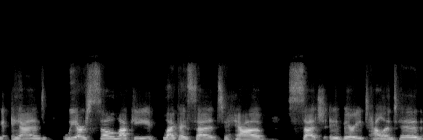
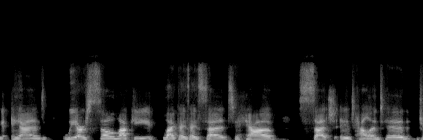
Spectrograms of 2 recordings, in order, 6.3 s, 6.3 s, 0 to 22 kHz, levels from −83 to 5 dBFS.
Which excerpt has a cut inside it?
second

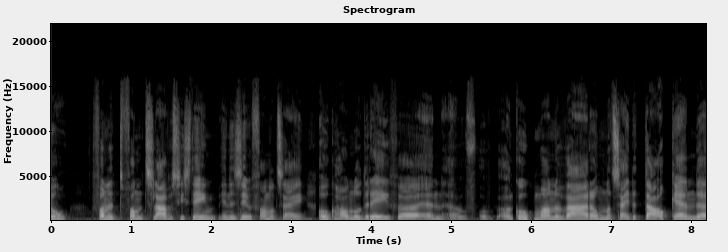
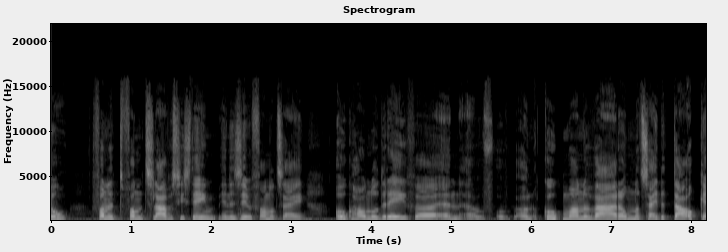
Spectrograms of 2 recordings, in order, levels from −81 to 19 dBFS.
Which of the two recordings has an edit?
first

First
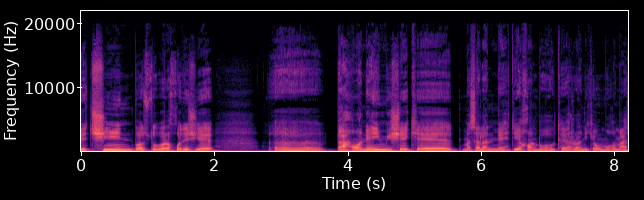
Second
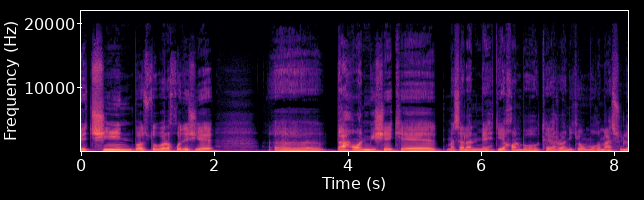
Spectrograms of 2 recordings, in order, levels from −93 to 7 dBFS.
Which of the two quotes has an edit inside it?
second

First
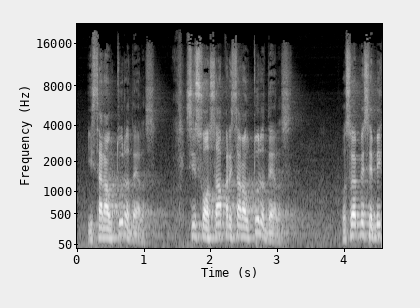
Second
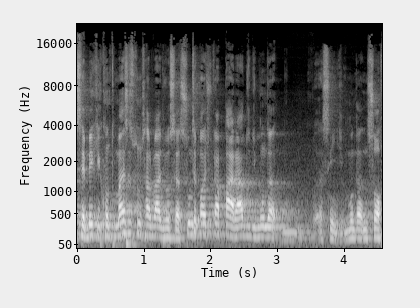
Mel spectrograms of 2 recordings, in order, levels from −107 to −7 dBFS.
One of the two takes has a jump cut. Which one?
second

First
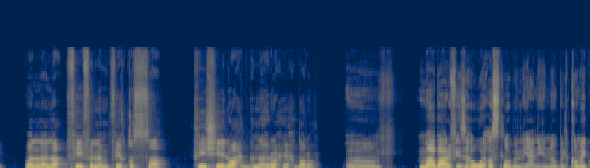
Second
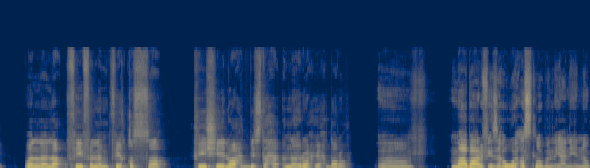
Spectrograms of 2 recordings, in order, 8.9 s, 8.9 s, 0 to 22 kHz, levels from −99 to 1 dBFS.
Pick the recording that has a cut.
first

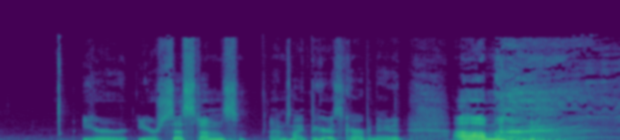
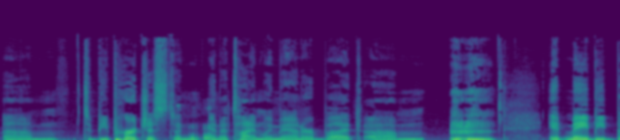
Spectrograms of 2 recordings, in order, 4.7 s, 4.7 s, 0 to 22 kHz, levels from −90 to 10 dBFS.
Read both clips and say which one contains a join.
first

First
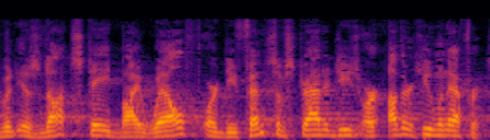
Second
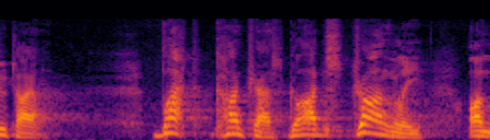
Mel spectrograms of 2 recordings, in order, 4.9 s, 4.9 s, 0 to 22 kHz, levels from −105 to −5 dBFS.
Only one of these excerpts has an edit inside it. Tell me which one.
second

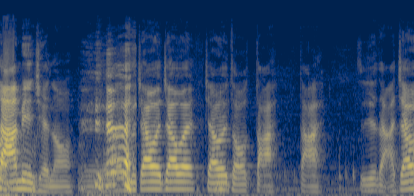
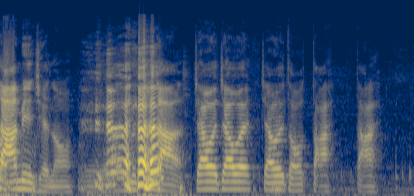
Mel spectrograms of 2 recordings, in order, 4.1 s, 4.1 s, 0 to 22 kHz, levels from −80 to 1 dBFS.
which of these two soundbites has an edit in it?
first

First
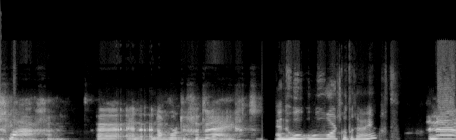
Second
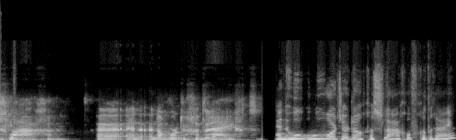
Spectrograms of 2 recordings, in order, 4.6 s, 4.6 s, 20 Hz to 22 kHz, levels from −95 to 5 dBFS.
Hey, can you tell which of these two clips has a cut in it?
first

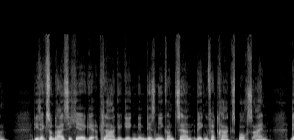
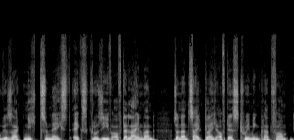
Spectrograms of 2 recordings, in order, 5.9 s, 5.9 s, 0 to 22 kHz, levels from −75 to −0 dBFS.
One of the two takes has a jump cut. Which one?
first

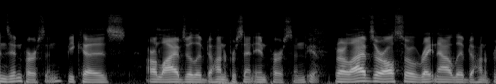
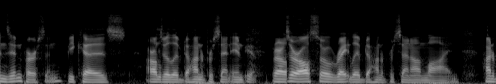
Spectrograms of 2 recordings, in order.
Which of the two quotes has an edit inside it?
second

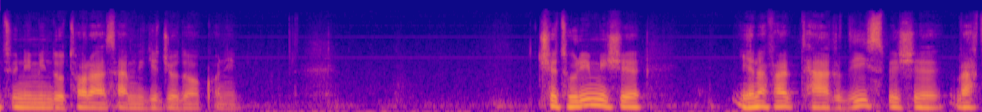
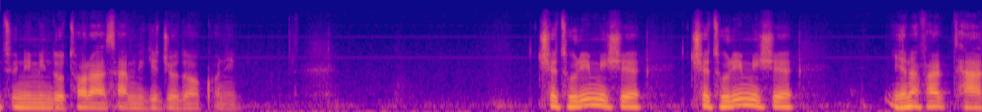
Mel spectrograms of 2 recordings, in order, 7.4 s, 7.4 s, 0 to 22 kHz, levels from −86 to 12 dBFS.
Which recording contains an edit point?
second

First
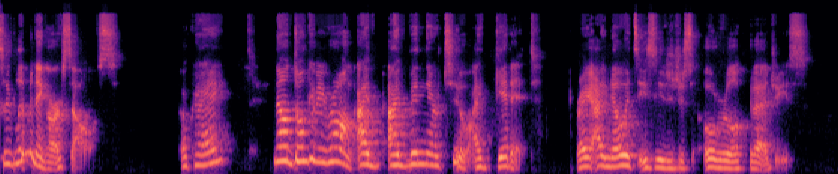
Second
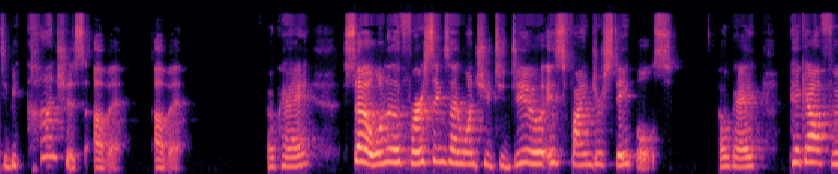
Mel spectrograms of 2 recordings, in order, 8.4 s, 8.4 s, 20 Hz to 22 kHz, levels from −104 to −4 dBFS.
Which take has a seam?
second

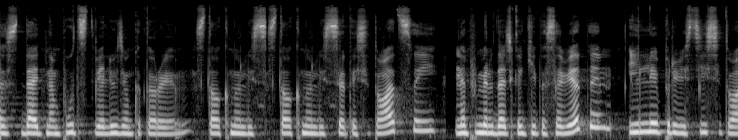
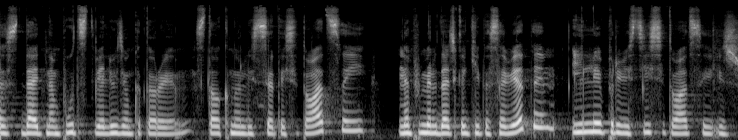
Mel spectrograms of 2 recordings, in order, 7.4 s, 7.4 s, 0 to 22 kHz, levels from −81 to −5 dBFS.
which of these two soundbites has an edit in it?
first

